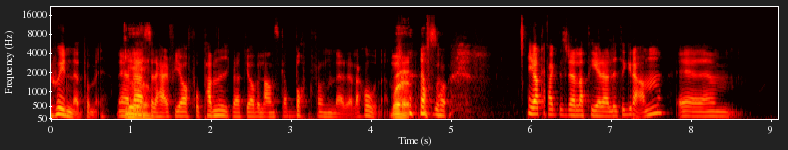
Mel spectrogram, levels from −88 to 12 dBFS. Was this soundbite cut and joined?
yes; 4 cuts; at 2.3 s, 2.6 s, 6.1 s, 7.7 s

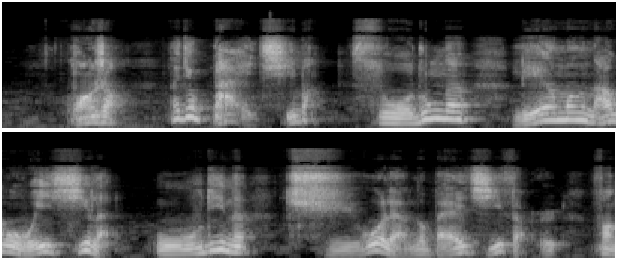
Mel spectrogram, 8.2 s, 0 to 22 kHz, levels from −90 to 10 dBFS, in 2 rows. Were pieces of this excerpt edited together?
yes; 1 cut; at 2.2 s

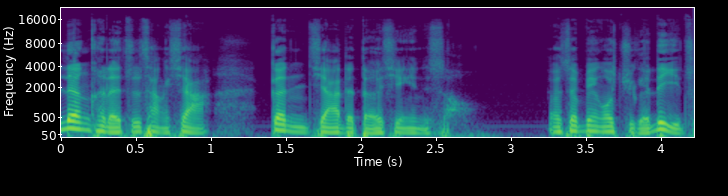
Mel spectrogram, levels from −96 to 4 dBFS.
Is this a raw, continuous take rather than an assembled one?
yes; 0 cuts

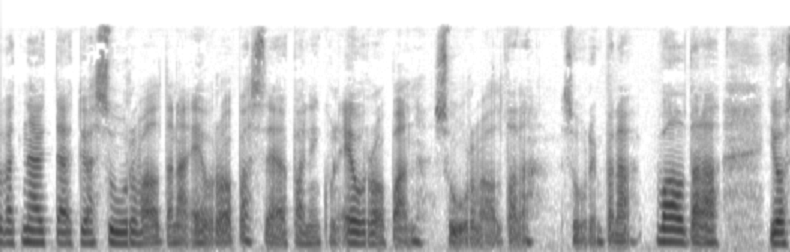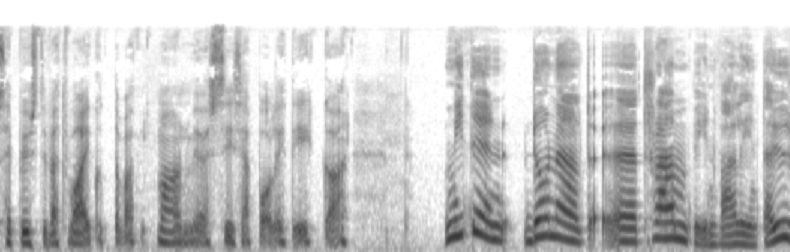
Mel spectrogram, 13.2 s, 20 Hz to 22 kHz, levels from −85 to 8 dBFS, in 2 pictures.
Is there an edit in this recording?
no; 0 cuts

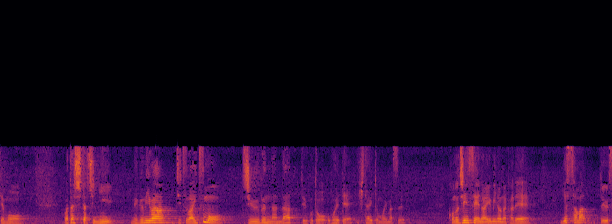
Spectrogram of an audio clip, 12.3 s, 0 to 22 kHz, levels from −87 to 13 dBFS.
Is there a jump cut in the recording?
no; 0 cuts

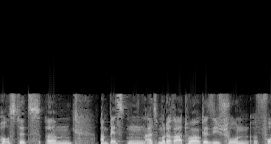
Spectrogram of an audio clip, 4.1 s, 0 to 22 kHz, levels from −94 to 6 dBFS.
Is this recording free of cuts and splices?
no; 1 cut; at 3.0 s

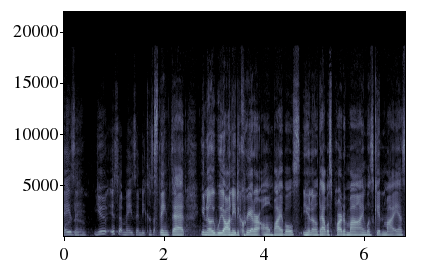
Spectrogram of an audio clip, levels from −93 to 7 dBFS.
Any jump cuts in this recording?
yes; 2 cuts; at 1.8 s, 5.1 s

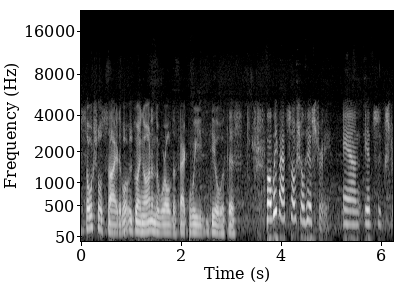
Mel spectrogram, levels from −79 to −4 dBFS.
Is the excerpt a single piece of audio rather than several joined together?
no; 2 cuts; at 2.2 s, 3.9 s

